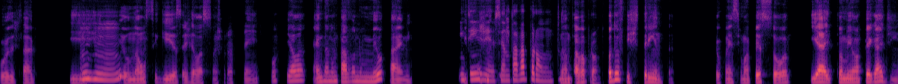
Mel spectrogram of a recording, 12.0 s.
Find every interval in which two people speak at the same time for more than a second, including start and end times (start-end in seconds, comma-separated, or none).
none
